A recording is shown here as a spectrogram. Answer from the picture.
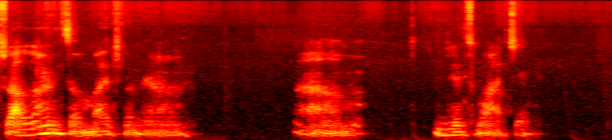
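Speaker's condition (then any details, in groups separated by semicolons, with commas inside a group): Multiple sclerosis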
